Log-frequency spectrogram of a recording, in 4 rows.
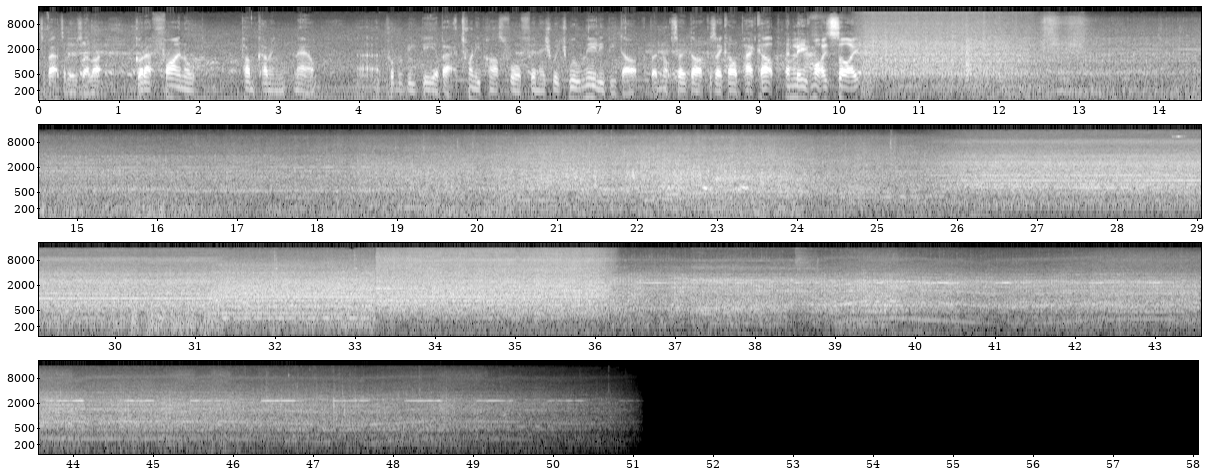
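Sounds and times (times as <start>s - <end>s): concrete mixer truck engine: 0.0s - 5.4s, 7.0s - 50.6s
reversing alarm beeping: 35.9s - 51.2s.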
